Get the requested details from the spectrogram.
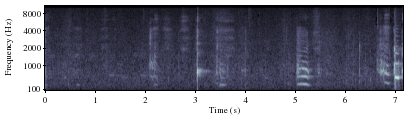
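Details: Young infant aged 6 weeks 3 days with hiccups: sharp, sudden hiccup clicks between soft coos and babbling sounds.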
